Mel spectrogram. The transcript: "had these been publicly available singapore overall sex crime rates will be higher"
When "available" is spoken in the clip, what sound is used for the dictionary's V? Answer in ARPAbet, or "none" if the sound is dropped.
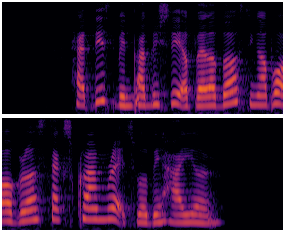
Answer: V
